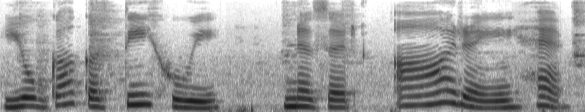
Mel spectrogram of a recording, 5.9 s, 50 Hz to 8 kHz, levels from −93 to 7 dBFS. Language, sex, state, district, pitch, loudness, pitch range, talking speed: Hindi, male, Punjab, Fazilka, 210 Hz, -12 LUFS, 190-250 Hz, 70 wpm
